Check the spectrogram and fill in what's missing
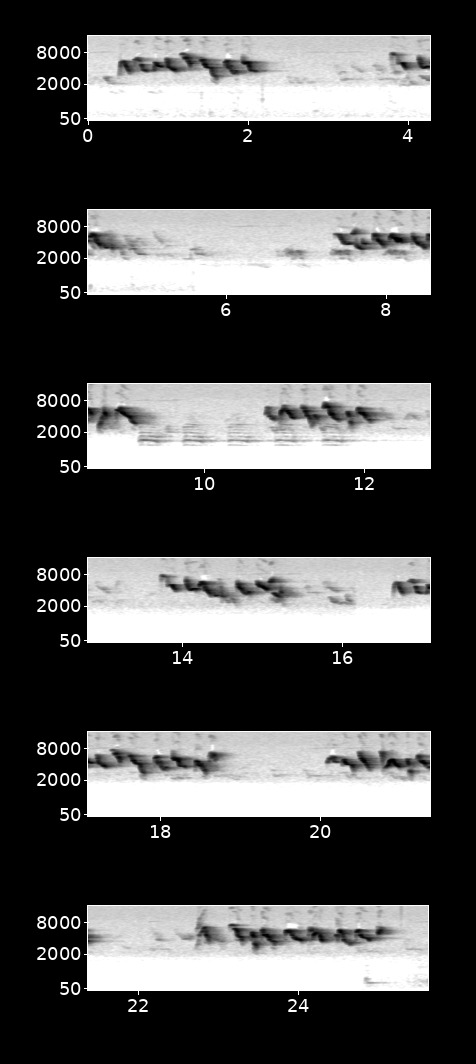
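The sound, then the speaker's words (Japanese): A Japanese white-eye sings a rapid, twittering, high-pitched song in repeated bursts of about two seconds, separated by short pauses, clear against a quiet background with a faint second bird briefly, early in the morning in Rikugien garden. “六義園で早朝、メジロが鳴いている場所を見つけました。”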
